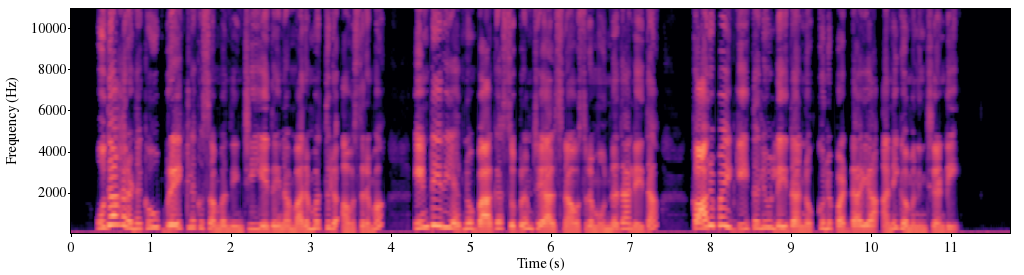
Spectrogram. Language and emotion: Telugu, neutral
